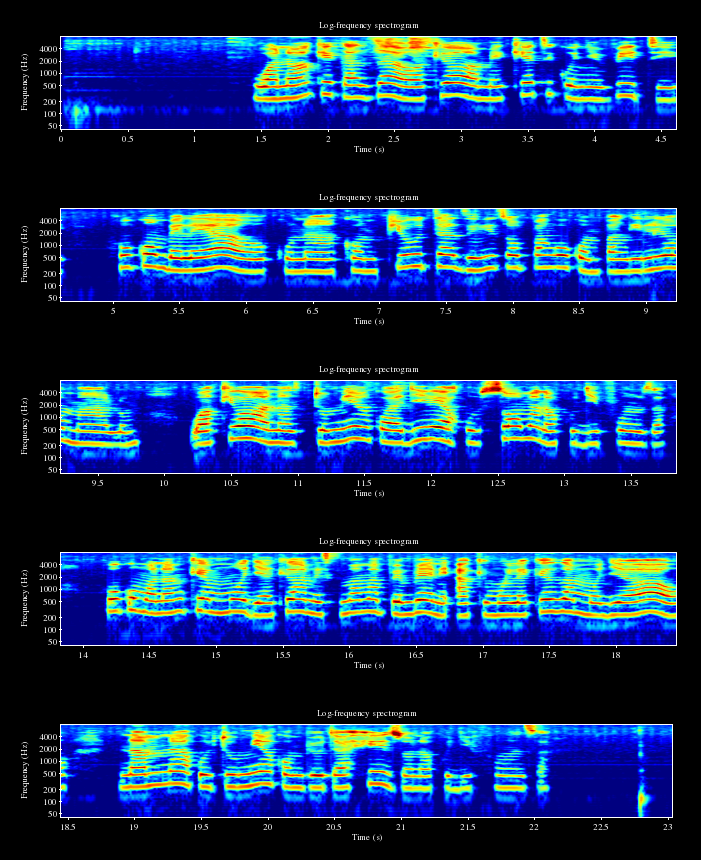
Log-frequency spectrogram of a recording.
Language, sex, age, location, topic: Swahili, female, 36-49, Dar es Salaam, education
